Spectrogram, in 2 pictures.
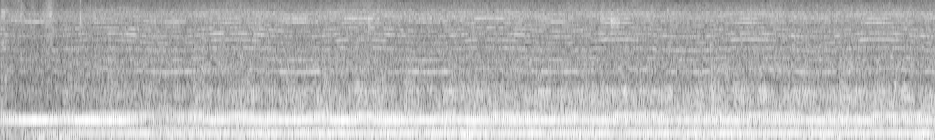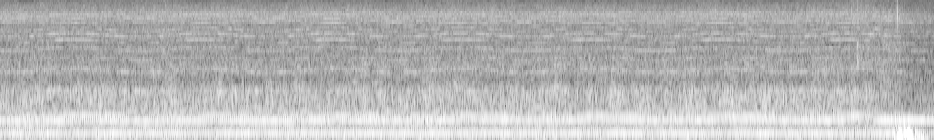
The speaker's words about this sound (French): Ce que vous entendez là n'est pas une scie sauteuse, non. Ce que vous entendez là, c'est une machine à laver le linge.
